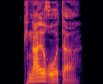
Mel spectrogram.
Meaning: inflection of knallrot: 1. strong/mixed nominative masculine singular 2. strong genitive/dative feminine singular 3. strong genitive plural
- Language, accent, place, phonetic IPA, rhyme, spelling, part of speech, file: German, Germany, Berlin, [ˌknalˈʁoːtɐ], -oːtɐ, knallroter, adjective, De-knallroter.ogg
